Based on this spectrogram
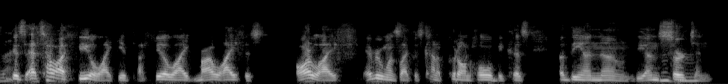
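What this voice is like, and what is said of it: Southern American accent. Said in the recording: “I'm from the South. I mean, obviously everyone can probably tell by my accent”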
